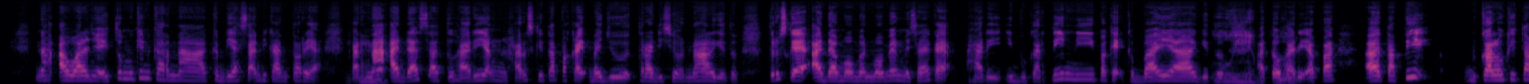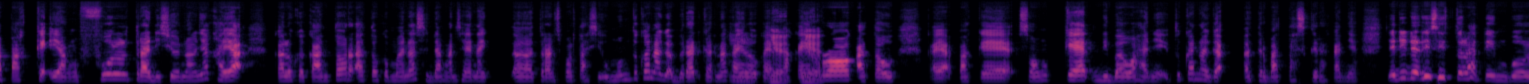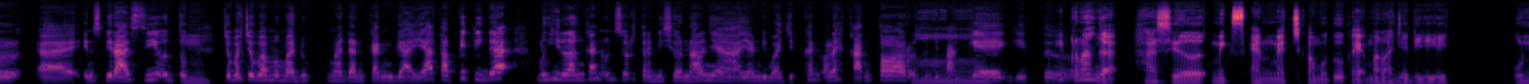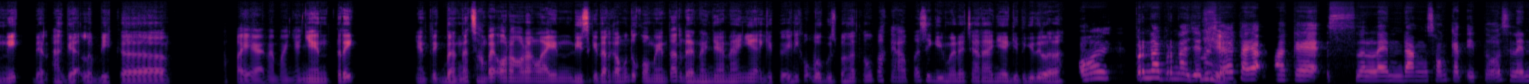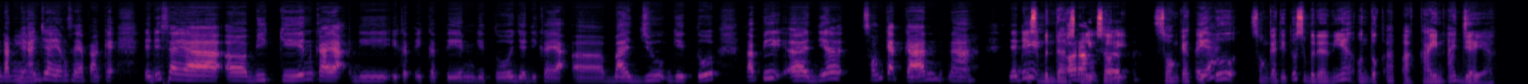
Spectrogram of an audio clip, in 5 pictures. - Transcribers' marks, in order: tapping; in English: "full"; "memadupadankan" said as "mamaduk madankan"; in English: "mix and match"
- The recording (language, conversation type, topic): Indonesian, podcast, Bagaimana pengalamanmu memadukan busana tradisional dengan gaya modern?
